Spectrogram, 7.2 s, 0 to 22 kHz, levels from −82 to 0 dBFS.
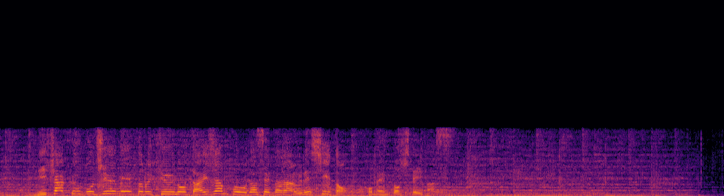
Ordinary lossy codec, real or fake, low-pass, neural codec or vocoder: none; fake; none; codec, 16 kHz, 8 kbps, FreqCodec, larger model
